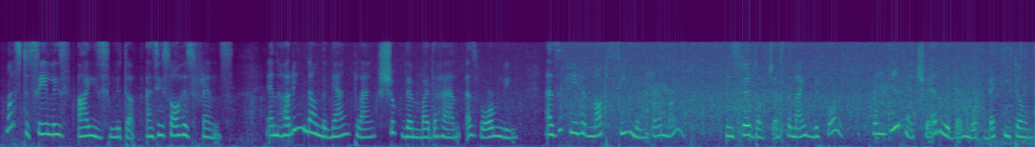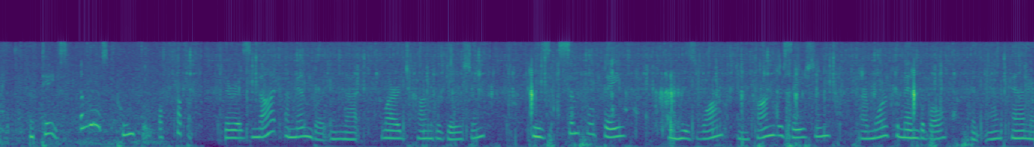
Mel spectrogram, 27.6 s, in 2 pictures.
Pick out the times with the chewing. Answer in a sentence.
You can hear the chewing from 19.4 to 26.9 s.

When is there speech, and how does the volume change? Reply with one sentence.
The speech can be heard from 0.1 to 27.5 s, at a steady volume.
